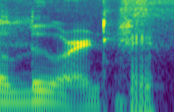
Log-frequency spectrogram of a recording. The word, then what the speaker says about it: leeward: Well, in sailing, there's something called lured as well, which... But it's spelled L-E-E-W-A-R-D, leeward. – Oh. – But sailors say leeward.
